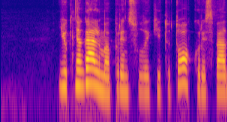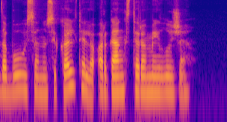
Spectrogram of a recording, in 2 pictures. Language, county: Lithuanian, Panevėžys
